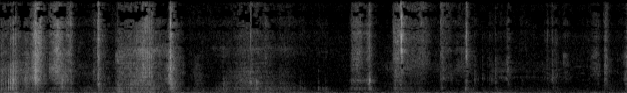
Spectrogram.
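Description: Faint rustling and a few soft flicks of paper as the pages of a paperback workbook are turned.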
